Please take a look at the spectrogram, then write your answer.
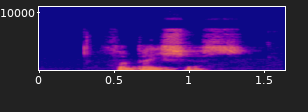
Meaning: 1. Having the nature of a bean; like a bean 2. Belonging to, or characteristic of, the taxonomic family Fabaceae
- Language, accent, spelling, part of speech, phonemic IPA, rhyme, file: English, Southern England, fabaceous, adjective, /fəˈbeɪʃəs/, -eɪʃəs, LL-Q1860 (eng)-fabaceous.wav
